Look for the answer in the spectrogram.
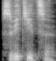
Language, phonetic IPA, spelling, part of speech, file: Russian, [svʲɪˈtʲit͡sːə], светиться, verb, Ru-светиться.ogg
- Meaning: 1. to shine, to glow 2. to attract (unwanted) attention 3. passive of свети́ть (svetítʹ)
